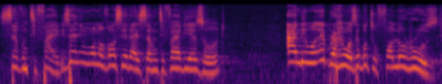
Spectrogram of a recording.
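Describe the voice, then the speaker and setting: A woman addresses a church conference audience in an emphatic talk. She presses her points home by repeating them. Her voice is lively and moves up and down. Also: fairly high pitch, a little fast. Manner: emphatic, repeats key phrases. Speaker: conference speaker.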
